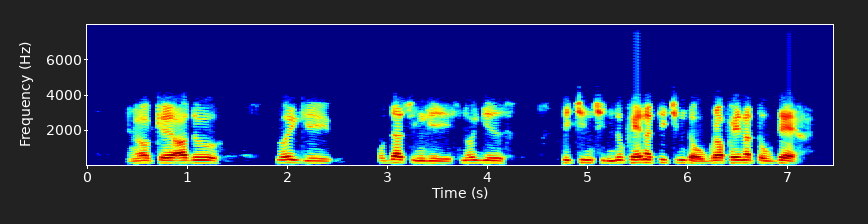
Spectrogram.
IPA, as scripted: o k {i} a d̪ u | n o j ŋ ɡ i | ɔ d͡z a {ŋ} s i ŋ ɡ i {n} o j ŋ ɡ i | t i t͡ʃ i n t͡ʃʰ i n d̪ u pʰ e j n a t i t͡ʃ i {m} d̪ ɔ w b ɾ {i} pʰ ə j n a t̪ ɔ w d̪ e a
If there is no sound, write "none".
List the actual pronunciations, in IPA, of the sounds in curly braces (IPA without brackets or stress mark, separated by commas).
e, none, n, n, a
